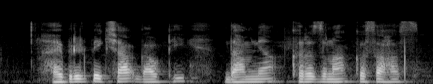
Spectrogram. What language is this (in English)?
Marathi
